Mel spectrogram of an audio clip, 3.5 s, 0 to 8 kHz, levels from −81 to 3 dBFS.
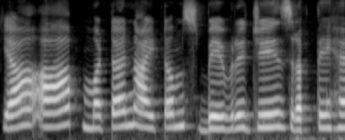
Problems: none marked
